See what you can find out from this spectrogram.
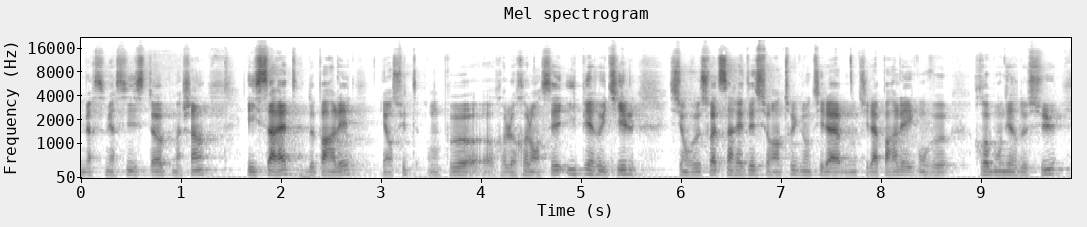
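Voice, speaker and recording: Chatty man with a low voice. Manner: relaxed, chatty, slangy with frequent hesitations. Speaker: host. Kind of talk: casual tech demo to camera.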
